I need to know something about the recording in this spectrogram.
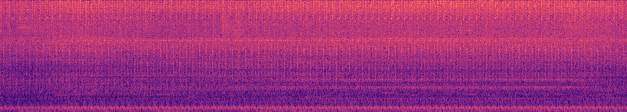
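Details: Subaru WRX with swapped JDM engine, fresh oil to level, at idle: hard even knock about four a second over a deep exhaust drone; fourth engine doing it, owner suspects oil pan/sump starving oil, cause unclear.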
